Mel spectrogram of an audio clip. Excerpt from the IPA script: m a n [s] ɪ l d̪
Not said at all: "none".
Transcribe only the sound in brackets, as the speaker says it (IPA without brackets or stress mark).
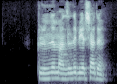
z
